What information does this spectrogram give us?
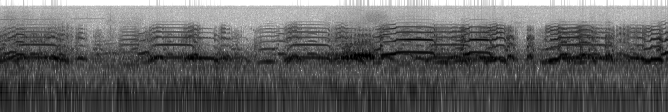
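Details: Highly endangered Black-necked Cranes in winter at Phobjikha Valley, Bhutan, foraging while calling almost continuously: loud, ringing honks with wavering pitch, many birds overlapping in a steady chorus.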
